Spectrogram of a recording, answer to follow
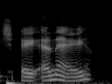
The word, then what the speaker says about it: Hana: It's HANA. I have to spell it because everyone calls me Hannah. So it's Hana.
